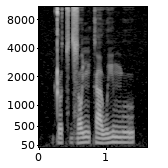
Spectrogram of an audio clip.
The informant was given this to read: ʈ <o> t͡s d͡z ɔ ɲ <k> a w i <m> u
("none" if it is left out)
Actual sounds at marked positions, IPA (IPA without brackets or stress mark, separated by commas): o, k, m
